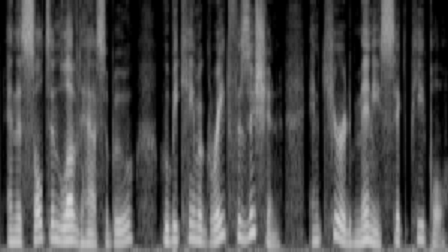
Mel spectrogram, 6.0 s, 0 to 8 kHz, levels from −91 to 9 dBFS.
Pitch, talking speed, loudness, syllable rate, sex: 145 Hz, 150 wpm, -19 LUFS, 5.1 syllables/s, male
